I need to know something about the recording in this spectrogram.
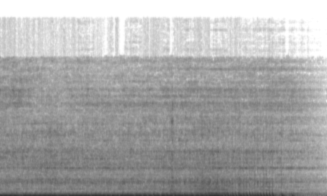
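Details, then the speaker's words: Tractor in neutral with fresh gas just added, which wants to die when revved; water in the fuel is suspected: low, uneven chugging that stumbles and dies after about four seconds. "That's not good. That did not sound good at all. Dang. Huh. I wonder what the problem is here. Sounds like water in the fuel."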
